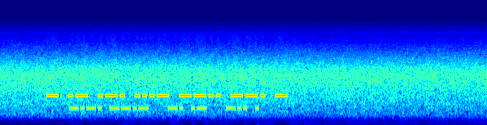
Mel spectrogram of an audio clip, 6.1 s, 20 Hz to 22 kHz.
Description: Morse code, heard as two keyed tones, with radio static. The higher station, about 26 wpm, 940 Hz: TARVZGT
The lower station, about 33 wpm, 460 Hz: CQ NA DE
